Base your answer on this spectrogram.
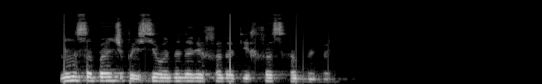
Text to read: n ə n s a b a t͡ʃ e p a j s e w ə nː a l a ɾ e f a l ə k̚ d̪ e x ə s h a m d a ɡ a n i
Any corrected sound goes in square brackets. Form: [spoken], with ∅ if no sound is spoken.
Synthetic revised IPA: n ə n s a b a t͡ʃ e p a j s e w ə [n] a l a ɾ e [x] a l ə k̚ d̪ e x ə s h a m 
